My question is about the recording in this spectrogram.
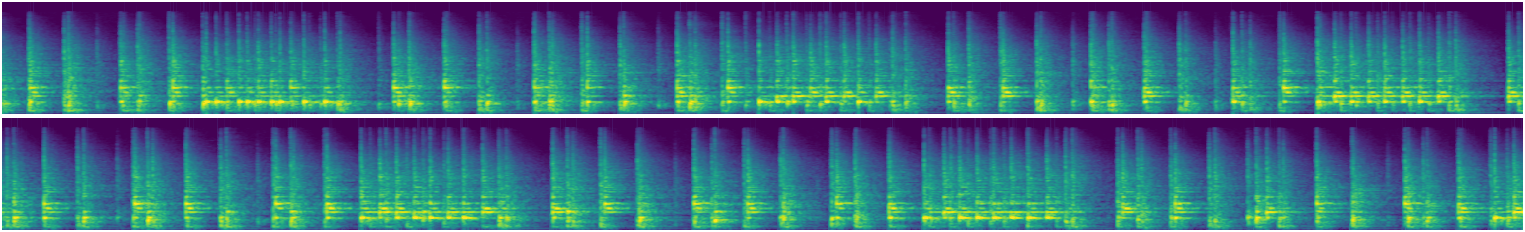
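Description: Djembe hand drumming, a large djembe and a small one played together in a steady rhythm of sharp slaps and tones. About every five or six seconds the playing thickens into a dense run of fast strokes.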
